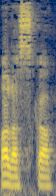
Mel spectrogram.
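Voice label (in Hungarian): "alaska", Hungarian; gcompris; geography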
